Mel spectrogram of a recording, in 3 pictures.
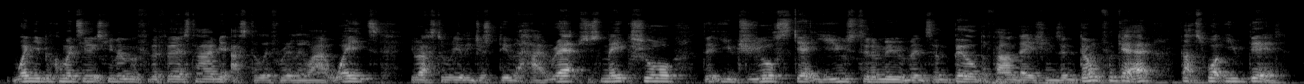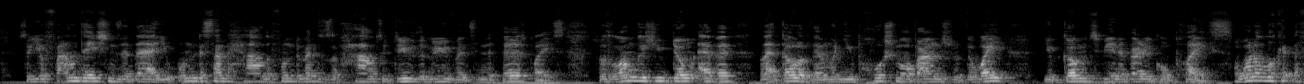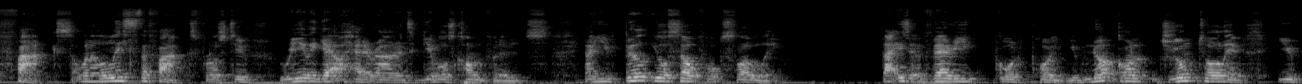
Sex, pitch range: male, 105-140 Hz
